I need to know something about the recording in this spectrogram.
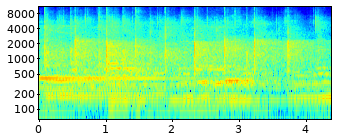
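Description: Hand claps in a steady rhythm, a little over two a second, over soft background worship music with long sustained chords.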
